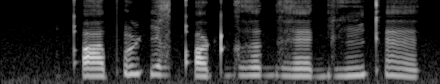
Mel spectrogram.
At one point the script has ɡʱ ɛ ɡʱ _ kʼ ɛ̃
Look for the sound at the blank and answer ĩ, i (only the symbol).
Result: ĩ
